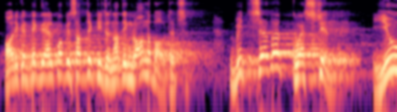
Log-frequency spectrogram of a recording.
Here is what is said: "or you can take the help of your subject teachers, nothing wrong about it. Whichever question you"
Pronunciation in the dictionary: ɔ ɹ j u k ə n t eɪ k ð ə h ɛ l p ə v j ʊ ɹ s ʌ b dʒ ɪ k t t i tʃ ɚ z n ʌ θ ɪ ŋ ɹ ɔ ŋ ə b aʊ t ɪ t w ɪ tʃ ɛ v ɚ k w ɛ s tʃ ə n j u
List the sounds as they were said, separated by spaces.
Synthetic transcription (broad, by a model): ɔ ɹ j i k ə n t eɪ k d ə h ɛ l p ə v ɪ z s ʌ b dʒ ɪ k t t i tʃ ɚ n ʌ t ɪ ŋ ɹ ɔ ŋ ə b aʊ t ɪ t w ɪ tʃ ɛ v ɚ k w ɛ s tʃ ə n j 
